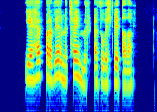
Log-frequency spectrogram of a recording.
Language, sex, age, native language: Icelandic, female, 30-39, Icelandic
